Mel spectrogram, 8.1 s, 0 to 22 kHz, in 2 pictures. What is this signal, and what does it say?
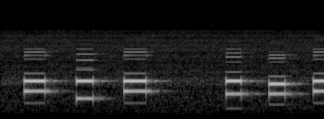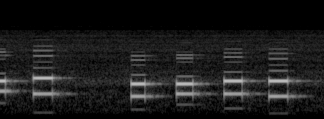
DTMF, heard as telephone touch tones, dialled by hand, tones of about 230 ms, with room echo. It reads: 020 8709 4785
